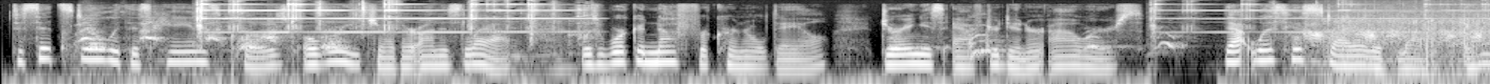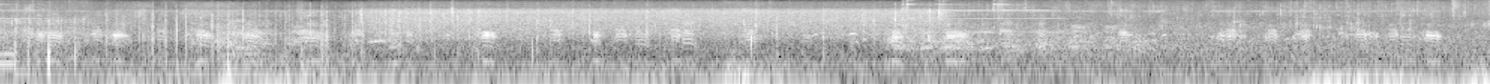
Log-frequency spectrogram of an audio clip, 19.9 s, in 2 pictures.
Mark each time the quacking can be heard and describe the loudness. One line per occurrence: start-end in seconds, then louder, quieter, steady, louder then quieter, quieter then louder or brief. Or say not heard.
8.6-19.6 steady.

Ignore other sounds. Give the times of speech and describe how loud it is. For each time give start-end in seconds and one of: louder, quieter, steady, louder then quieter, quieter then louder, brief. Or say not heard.
0.1-10.1 steady.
